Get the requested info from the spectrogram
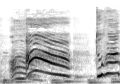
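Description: A high-pitched voice gives a drawn-out wailing 'aaa' of about a second that rises in pitch and then falls away. It plays over background music with a low, repeating bass pattern.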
